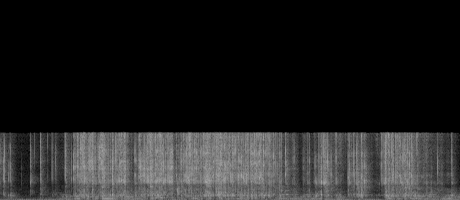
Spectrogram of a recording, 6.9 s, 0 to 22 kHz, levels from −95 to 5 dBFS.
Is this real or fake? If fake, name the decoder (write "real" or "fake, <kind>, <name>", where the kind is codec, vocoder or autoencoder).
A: fake, autoencoder, DAC-VAE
